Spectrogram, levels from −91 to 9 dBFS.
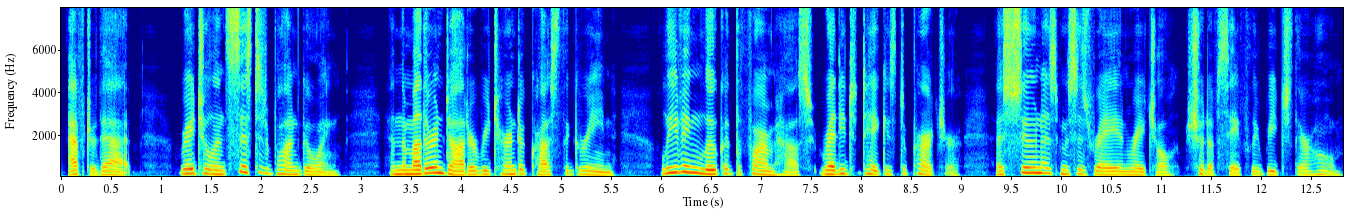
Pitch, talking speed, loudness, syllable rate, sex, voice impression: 185 Hz, 180 wpm, -19 LUFS, 5.4 syllables/s, female, very feminine, middle-aged, slightly thin, tensed, slightly powerful, slightly dark, slightly soft, clear, fluent, slightly raspy, slightly cool, intellectual, refreshing, slightly sincere, calm, slightly friendly, reassuring, slightly unique, slightly elegant, slightly wild, slightly sweet, lively, slightly strict, slightly intense, sharp, slightly light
